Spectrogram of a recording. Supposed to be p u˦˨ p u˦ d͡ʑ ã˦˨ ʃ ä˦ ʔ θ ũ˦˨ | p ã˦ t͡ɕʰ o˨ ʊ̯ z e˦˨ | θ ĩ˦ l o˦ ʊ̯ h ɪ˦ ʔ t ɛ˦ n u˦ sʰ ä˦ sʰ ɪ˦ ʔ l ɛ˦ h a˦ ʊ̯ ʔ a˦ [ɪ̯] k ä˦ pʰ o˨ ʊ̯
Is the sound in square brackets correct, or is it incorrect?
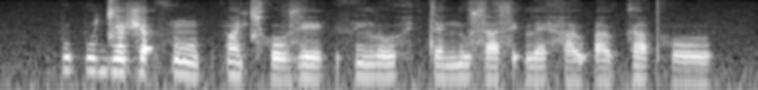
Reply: incorrect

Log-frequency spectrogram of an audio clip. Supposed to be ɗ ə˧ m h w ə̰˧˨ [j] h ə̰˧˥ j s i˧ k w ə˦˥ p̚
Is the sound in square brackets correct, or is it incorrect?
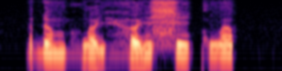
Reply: correct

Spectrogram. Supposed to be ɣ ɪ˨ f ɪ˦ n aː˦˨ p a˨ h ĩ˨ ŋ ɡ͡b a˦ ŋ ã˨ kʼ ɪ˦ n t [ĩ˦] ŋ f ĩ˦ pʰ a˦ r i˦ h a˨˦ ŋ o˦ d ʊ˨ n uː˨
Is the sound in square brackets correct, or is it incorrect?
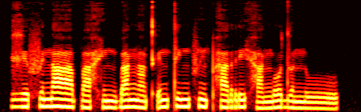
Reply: incorrect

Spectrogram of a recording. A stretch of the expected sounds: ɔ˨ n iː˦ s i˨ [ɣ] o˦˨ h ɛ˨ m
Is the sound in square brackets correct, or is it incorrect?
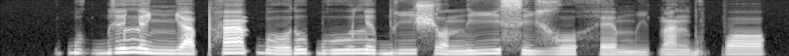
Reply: correct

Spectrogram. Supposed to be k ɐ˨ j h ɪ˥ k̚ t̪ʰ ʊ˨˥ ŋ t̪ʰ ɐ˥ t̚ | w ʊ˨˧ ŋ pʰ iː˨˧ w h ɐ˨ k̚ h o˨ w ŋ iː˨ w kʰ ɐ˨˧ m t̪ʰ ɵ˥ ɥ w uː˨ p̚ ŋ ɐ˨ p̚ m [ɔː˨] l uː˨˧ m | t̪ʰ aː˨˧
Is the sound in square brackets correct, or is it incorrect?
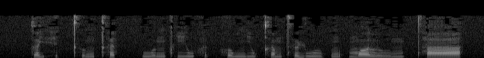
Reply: incorrect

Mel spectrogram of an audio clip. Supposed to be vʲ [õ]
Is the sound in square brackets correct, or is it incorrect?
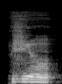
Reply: correct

